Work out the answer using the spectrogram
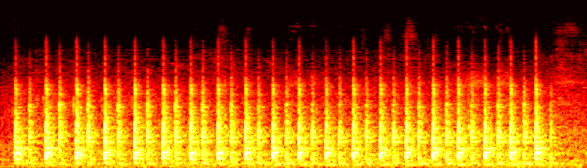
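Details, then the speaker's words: Front wheel lifted and rocked side to side by hand gives sharp hollow clunks, nearly four a second, from play in the ball joint inside the outer tie rod end; horizontal movement points to tie rod, not control arm ball joint. "e agora eu vou fazer o barulho para vocês saberem e perceberem como ele é fácil de de detectar"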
